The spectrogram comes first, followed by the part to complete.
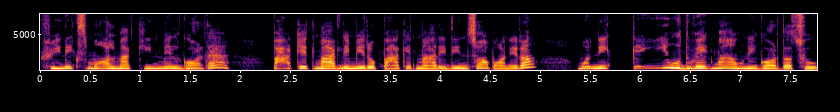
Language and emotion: Nepali, fearful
